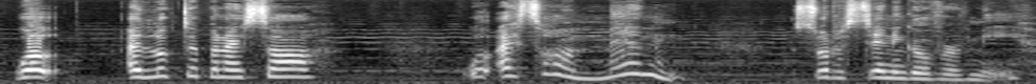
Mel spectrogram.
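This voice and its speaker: Woman acting a high, breathless, frightened sweetheart. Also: animated, moderate pace, faint music behind. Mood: shaken. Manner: breathless, melodramatic. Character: frightened, pleading young sweetheart in a horror tale. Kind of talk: old-time radio drama acting.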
